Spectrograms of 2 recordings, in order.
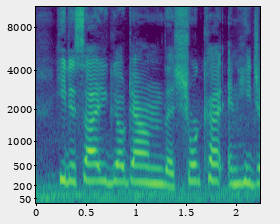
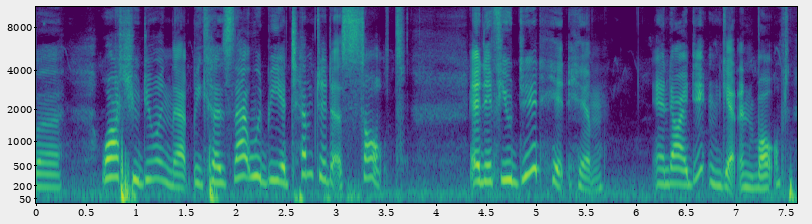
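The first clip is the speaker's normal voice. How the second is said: polite butler voice; 3 semitones higher than usual. Retold or imitated. Jarvis the robot butler warning Bakugo, prim and polite. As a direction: lecture him politely like a proper butler. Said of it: "Jarvis like".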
